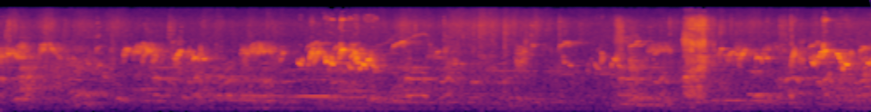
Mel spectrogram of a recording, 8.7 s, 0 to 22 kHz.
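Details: Lure red-whiskered bulbul singing to draw in wild birds at Ba Thá, 18 December 2016. Quick whistled phrases come in clusters among other birds' chirps, with a brief broad rustling noise near the end.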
